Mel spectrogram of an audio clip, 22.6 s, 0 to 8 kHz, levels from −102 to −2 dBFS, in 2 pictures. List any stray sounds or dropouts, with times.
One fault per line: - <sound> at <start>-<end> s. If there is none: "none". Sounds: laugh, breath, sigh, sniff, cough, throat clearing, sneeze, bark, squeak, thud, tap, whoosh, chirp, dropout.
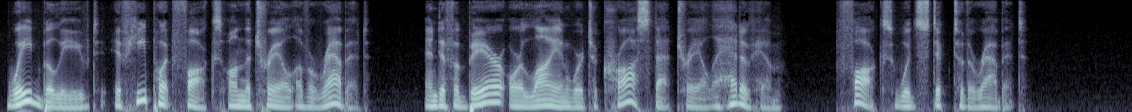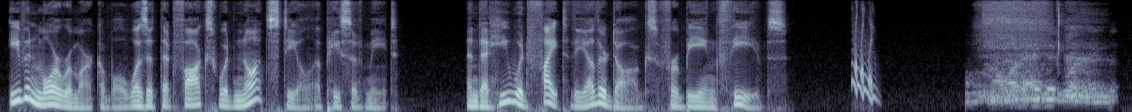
- chirp at 19.8-20.1 s
- sigh at 21.0-22.5 s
